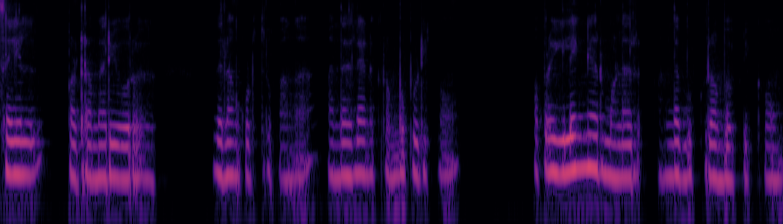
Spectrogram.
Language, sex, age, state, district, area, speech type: Tamil, female, 18-30, Tamil Nadu, Tiruppur, rural, spontaneous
